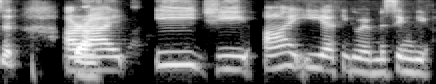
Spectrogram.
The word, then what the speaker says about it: Riegie: and then Riegie is how you pronounce it.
